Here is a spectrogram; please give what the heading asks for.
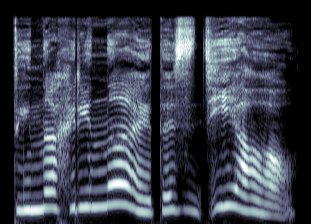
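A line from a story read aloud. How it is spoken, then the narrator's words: Hoarse wheeze. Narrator (Russian): прохрипел я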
